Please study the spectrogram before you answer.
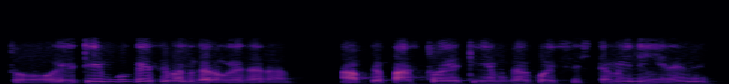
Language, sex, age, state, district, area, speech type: Hindi, male, 45-60, Rajasthan, Karauli, rural, conversation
